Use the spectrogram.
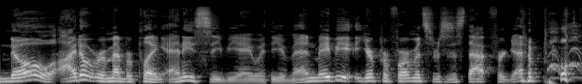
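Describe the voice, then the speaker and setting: A man with a fairly high voice talks at a moderate pace, barely pausing, his intonation lively over noticeable background noise. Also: big swings in loudness. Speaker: game caster. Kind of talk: casual chat.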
